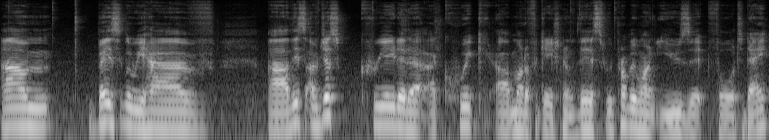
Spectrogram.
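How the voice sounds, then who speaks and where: In an Australian accent, a man talks at a moderate pace and medium pitch with ordinary pitch variation. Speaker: 3D modelling instructor, livestreamer. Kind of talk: live-streamed tutorial. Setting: live stream. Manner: halting, many fillers.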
